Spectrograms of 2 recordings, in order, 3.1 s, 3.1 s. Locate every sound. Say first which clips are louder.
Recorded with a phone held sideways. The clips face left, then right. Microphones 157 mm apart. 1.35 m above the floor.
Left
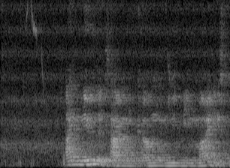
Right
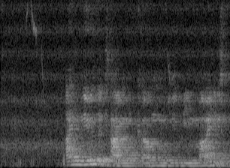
0.9 s a man speaking: left 1 dB; 50° left (ahead or behind), 3.5 m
